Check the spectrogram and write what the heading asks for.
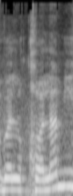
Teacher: तो आगे जो वल क़लमी है इसमें क़ाफ को पुर पढ़ना है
